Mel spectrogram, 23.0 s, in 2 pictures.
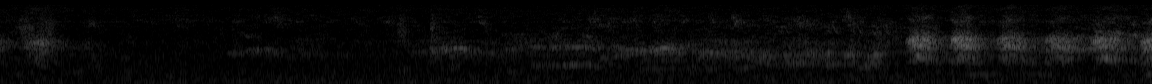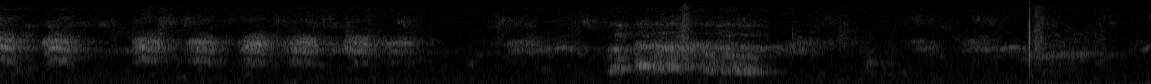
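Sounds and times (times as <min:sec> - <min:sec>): bird harsh calls: 0:09.0 - 0:15.9.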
